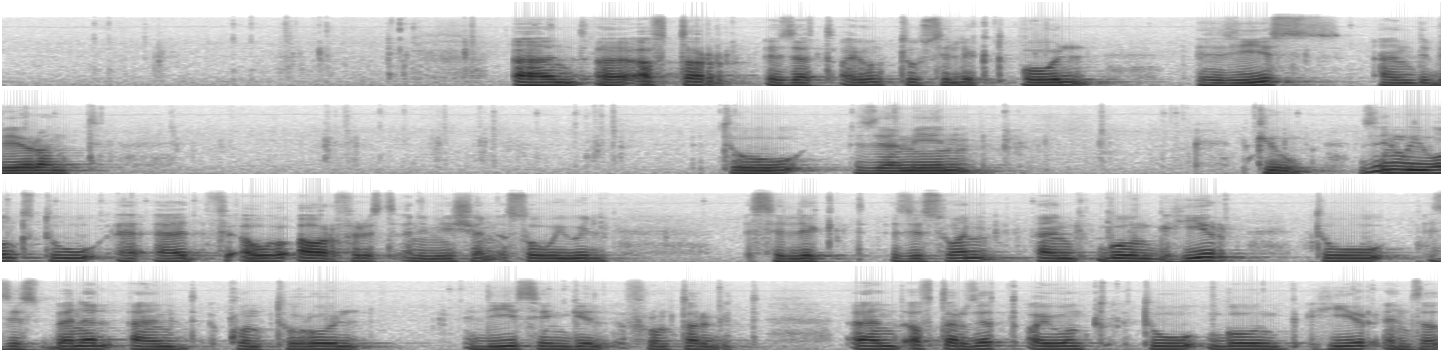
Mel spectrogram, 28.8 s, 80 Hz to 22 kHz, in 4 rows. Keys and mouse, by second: 0.9-3.2 right drag, 2.4 ctrl+p, 3.7 middle click, 3.9 alt+h, 4.3-5.3 right drag, 12.7 ctrl+p, 13.7-14.1 middle drag, 15.5 middle click, 17.2-18.4 right drag, 17.9 h, 20.3 n, 23.5 ctrl+d, 27.5 n.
